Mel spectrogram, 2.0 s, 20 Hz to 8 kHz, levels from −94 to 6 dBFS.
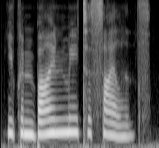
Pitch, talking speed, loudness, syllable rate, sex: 220 Hz, 180 wpm, -16 LUFS, 4.4 syllables/s, female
